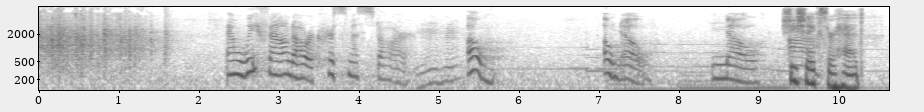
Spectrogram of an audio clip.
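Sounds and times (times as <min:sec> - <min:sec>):
hearty clapping: 0:00.0 - 0:01.8
speech: 0:02.6 - 0:05.9, 0:07.0 - 0:07.8, 0:08.4 - 0:10.4.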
